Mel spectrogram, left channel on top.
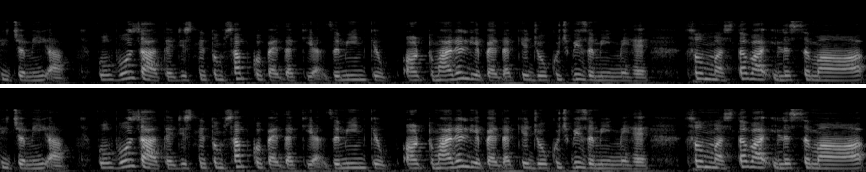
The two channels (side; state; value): left; quieter; 3.3 dB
